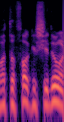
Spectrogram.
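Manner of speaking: ordinary talk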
